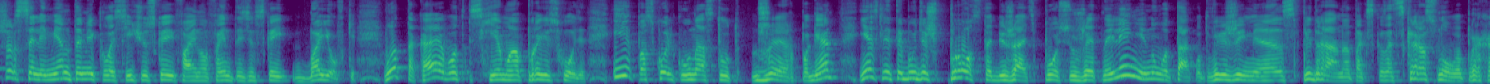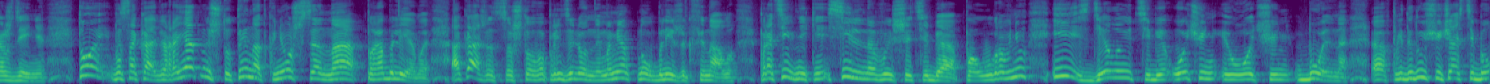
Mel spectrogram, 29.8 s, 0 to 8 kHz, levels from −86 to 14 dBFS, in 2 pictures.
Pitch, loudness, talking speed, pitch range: 185 Hz, -17 LUFS, 140 wpm, 160-215 Hz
